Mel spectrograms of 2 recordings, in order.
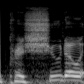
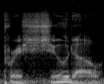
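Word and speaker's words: prosciutto: Yesterday, I made a pushuto egg and cheese on a buttered and pepper jellied English muffin. Oh, I know some Jersey Italians who are going to hate that you pronounce it pusho.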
